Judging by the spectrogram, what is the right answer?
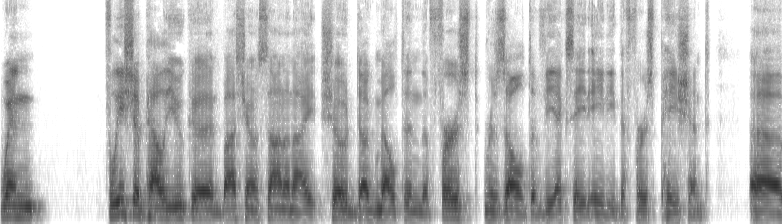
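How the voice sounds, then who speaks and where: An ordinary speaking voice from a man in an American accent, medium in pitch, at a moderate pace with ordinary pitch variation. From US Northeast, Boston area. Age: 60s. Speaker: pharmaceutical research executive, former professor. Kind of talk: interview.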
